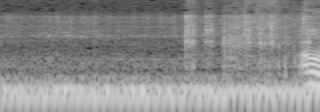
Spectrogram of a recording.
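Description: A steady low mechanical drone, an even hum that holds without change, with faint handling noise from about a second in.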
